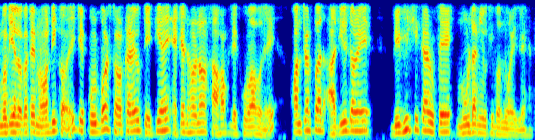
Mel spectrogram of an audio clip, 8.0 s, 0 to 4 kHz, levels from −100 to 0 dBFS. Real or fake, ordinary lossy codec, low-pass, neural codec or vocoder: fake; none; 3.6 kHz; codec, 44.1 kHz, 3.4 kbps, Pupu-Codec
